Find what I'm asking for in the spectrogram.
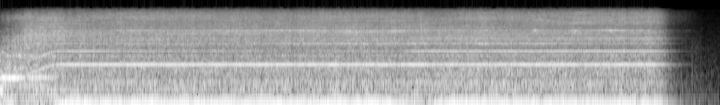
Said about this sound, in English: The easiest way to do that is over here at the table saw, where I'm going to hold it against my miter gauge and just spin it slowly into the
